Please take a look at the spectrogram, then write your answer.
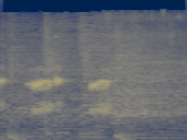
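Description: Frogs croak loudly in a dense, continuous chorus of low throaty calls, with two brighter trilling croaks standing out near the start. No one speaks.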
